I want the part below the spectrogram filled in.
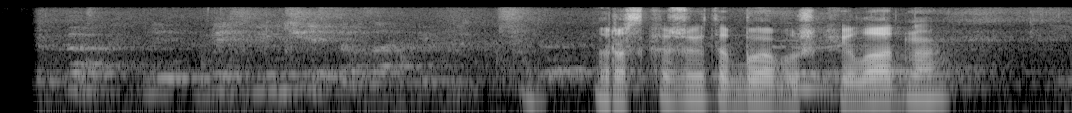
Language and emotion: Russian, neutral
